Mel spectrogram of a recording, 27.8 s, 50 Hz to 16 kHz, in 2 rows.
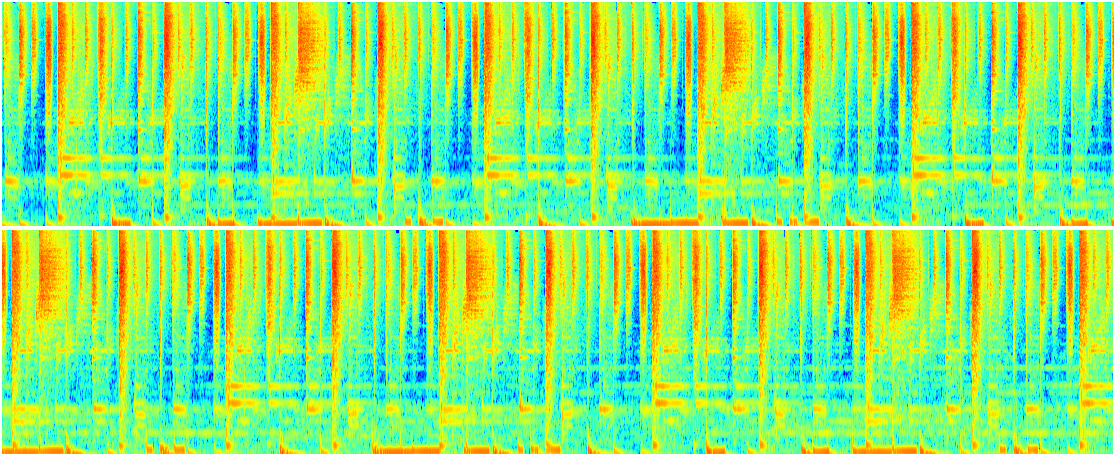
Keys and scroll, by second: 0.5 Return, 0.6 space, 10.0 d, 10.8 alt+BackSpace, 20.8 1.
